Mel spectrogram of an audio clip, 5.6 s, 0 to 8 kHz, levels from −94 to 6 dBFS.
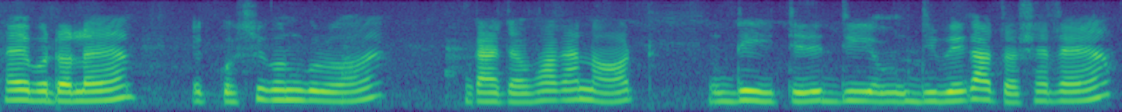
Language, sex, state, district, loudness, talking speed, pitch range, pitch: Chakma, female, Tripura, Dhalai, -18 LUFS, 150 wpm, 200-230 Hz, 210 Hz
